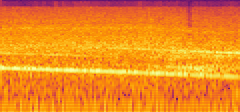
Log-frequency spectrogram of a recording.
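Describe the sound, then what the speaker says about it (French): An ambulance siren in a French roleplay driving game gives a steady, slowly falling electronic tone over engine hum, continuous and fairly loud for about a second. "on va mettre la sirène pour y aller parce que là c'est une urgence à ce niveau-là"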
